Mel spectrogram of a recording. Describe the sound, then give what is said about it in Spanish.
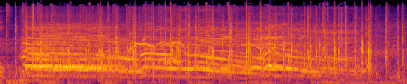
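An audience at a live comedy show applauds and cheers loudly, with shouts rising over dense clapping that stays strong before breaking up near the end. “muchas gracias por esos aplausos”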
